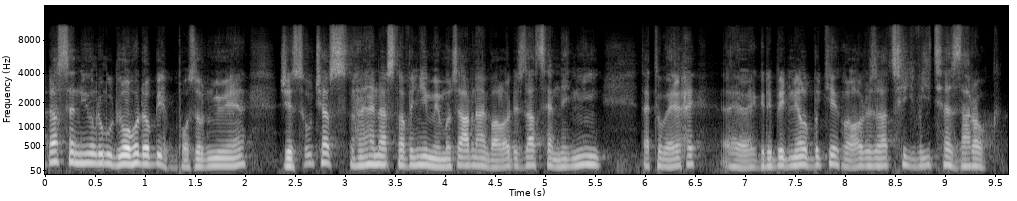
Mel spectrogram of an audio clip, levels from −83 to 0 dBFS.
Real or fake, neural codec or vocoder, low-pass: fake; codec, 16 kHz in and 24 kHz out, 0.8 kbps, FocalCodec, streaming, 65536 codes; 10.8 kHz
